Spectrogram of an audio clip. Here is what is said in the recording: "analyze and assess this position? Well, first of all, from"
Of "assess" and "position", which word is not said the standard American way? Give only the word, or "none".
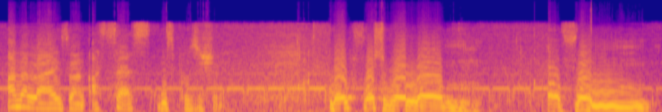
none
